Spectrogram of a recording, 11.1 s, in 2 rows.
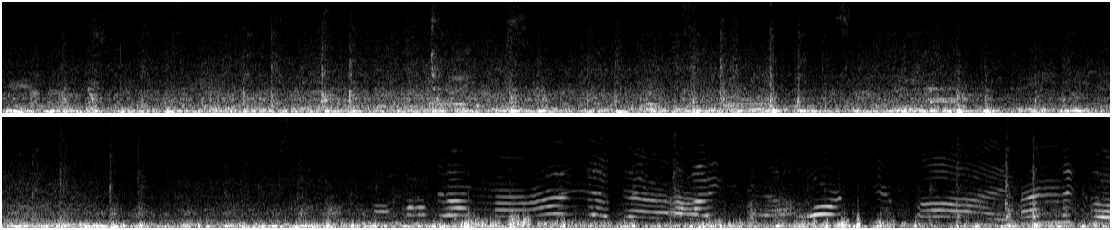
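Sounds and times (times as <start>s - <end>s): miniature train rumbling on track: 0.0s - 11.0s.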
